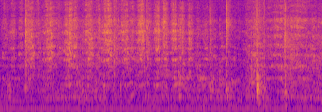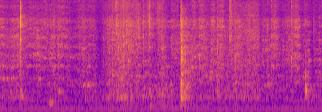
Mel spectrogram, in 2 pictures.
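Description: A spoon stirs eggs into pecan pie filling in a pot, a steady scraping and rubbing with occasional clinks against the metal and a faint sizzle, fairly quiet and close, with no talking.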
